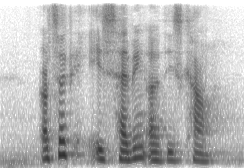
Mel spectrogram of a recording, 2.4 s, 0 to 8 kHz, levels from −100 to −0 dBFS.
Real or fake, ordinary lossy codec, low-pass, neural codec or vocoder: fake; none; 7.2 kHz; codec, 16 kHz, 0.8 kbps, ZipCodec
